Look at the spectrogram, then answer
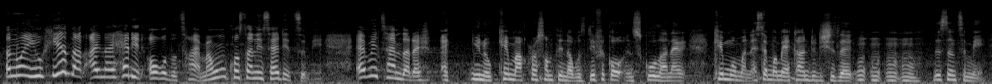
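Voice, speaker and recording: A woman with a strong, loud voice, telling stories about her family as an interview guest, animated and laughing as she acts out her parents. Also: medium pitch, very fast, a little hiss or hum. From Nigeria. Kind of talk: candid storytelling.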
